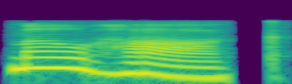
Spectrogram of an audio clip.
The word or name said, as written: Mohock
